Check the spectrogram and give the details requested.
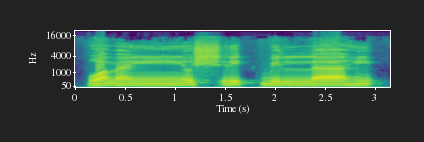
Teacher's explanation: نون ساکن کا ادغام مع الغنہ ہے · لفظ اللہ کو باریک پڑھیں گے، اس سے پہلے زیر ہے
